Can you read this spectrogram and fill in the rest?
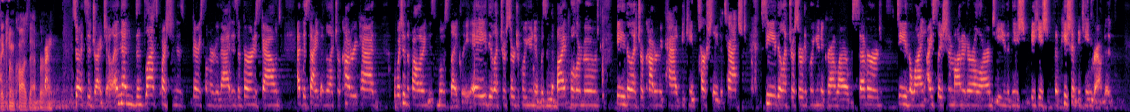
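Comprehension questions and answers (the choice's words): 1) Burn found at site of Bovie pad. Which of following most likely?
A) ESU in bipolar mode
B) Pad partially detached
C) ESU line severed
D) LIM alarm that patient became grounded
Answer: Pad partially detached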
